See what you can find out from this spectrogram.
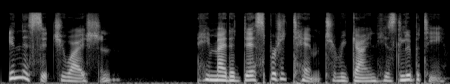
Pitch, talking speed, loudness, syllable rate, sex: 185 Hz, 160 wpm, -20 LUFS, 5.8 syllables/s, female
